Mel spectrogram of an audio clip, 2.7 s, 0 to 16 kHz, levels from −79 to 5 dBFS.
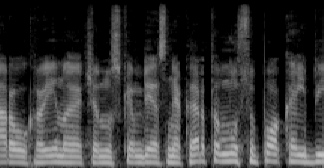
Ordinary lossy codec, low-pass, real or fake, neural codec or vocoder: AAC, 64 kbps; 14.4 kHz; fake; codec, 44.1 kHz, 3.4 kbps, Pupu-Codec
